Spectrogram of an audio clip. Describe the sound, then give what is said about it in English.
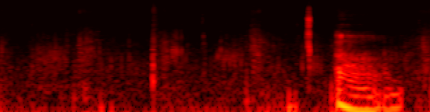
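Footsteps along a forest trail with fallen trees to step over, an uneven series of soft crunching steps and brushing rustles, growing heavier toward the end. “as I'm walking along here, there's trees and stuff over, you have to step over, so there's that”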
